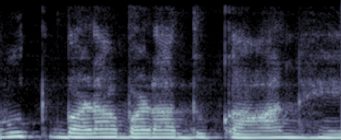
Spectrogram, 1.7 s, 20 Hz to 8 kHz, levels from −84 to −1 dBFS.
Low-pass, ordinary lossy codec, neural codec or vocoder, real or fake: none; none; codec, 16 kHz, 4.8 kbps, FACodec; fake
